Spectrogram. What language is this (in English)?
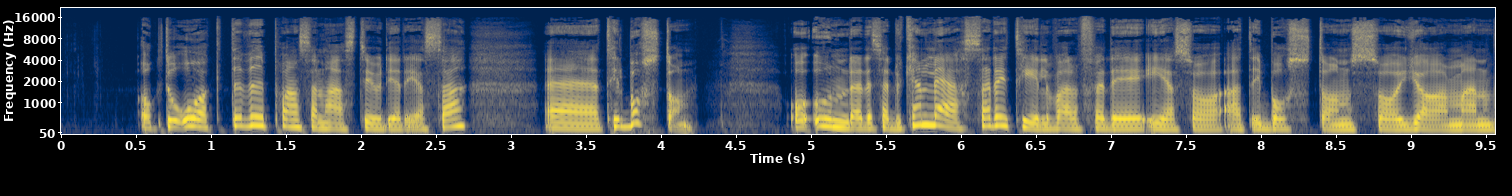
Swedish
